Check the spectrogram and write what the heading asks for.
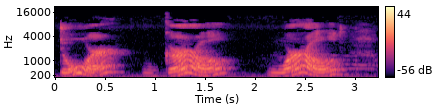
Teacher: all of those sounds have an R that is pushed together with a vowel sound. And what that creates is a need for co-articulation and for our tongue to move kind of rapidly around in our mouth.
